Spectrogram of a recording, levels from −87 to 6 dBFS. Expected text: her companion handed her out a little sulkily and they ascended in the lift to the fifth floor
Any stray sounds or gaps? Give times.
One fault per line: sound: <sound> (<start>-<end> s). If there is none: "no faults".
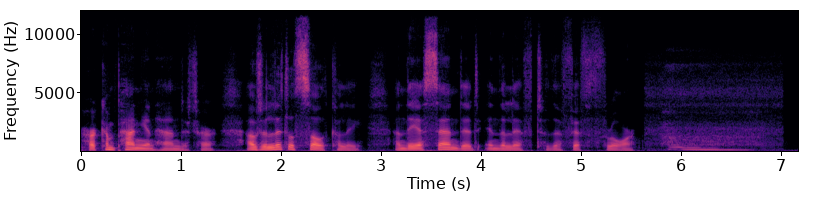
sound: sigh (5.8-6.9 s)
